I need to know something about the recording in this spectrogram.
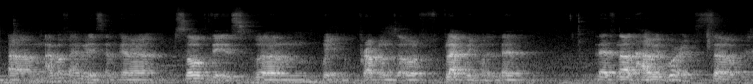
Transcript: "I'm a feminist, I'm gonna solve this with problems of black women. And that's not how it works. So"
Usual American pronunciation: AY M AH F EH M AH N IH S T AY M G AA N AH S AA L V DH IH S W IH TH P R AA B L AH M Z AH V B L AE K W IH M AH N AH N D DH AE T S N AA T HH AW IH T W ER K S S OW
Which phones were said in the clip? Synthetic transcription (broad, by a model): AY M AH F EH M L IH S AY M G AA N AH S AA L V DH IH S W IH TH P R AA B L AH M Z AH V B L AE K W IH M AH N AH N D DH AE T S N AA T HH AW IH T W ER K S S OW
